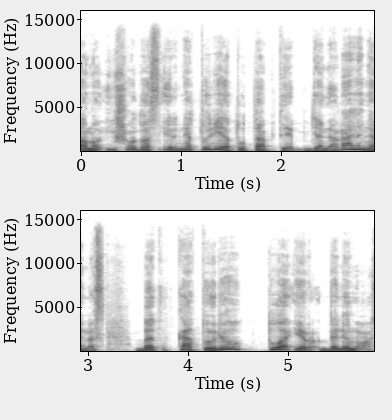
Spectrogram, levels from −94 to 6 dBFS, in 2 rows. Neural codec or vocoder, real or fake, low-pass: codec, 44.1 kHz, 3.4 kbps, Pupu-Codec; fake; 14.4 kHz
